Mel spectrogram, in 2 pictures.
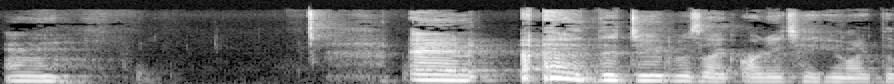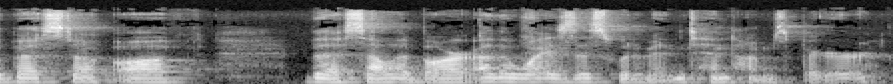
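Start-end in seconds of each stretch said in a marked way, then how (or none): none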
